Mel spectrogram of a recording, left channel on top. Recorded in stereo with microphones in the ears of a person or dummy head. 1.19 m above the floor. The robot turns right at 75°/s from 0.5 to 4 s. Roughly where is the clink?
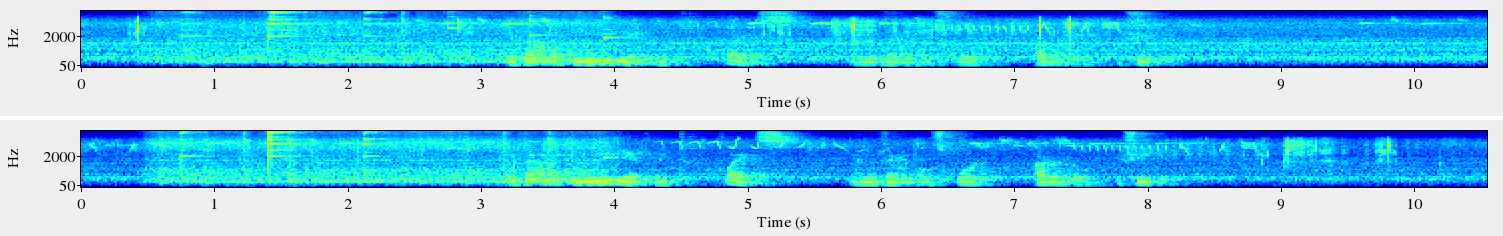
Right.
